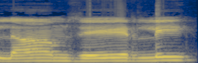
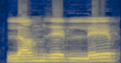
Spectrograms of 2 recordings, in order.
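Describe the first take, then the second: First: The final vowel is a pure ee sound. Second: The final vowel is an ay sound. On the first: The speaker calls it right. "हालांकि लाम ज़ेर ली" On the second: The speaker calls it wrong. "लाम ज़ेर ले पढ़ते हैं"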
